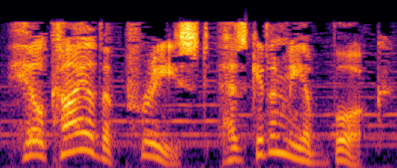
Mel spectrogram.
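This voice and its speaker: A man's voice: high-pitched, very animated, measured pace. An actor playing a dutiful royal secretary reporting formally to his king in a dramatized scripture audio. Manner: formal, announcing delivery. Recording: slightly dull audio over faint music.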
